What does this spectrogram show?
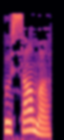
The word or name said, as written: usamah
